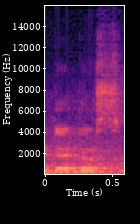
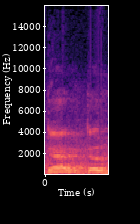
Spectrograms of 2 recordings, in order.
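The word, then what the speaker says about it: debtors: एक टर्म आ गई डेटर्स, ठीक है, बी साइलेंट है, डेटर्स बोलते हैं इसको। डेबिटर नहीं बोलना है, डेटर्स बोलते हैं।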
